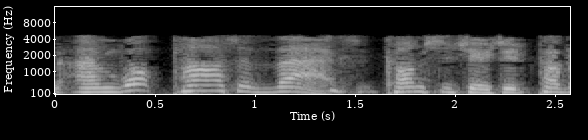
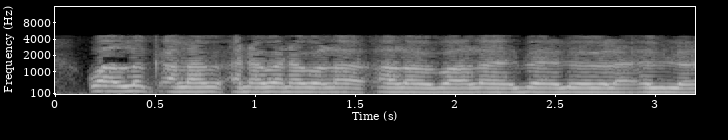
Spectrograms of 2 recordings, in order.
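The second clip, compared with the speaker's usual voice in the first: mock stumbling, halting start over words. Mocking how a man always begins his questions, imitating a stumbling questioner. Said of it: "he stumbles all the time when he's asking questions".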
